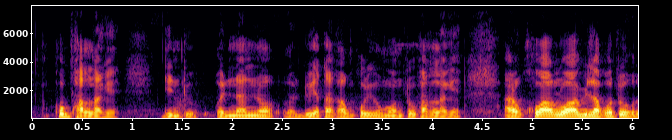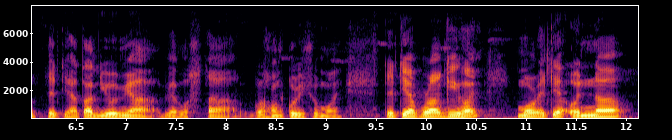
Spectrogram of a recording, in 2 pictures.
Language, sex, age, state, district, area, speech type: Assamese, male, 60+, Assam, Darrang, rural, spontaneous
